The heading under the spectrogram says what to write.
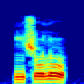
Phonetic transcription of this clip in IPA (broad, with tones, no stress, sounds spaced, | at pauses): ĩ˧ ʃ o˦ l o˦˨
